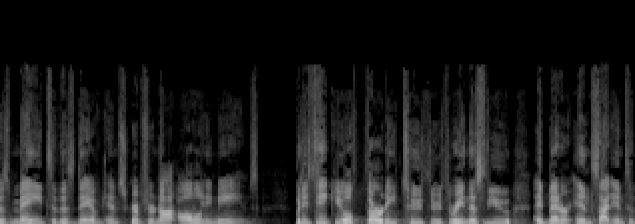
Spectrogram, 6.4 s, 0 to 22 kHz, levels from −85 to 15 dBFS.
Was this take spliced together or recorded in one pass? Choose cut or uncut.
cut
